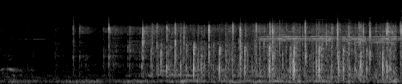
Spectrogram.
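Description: A crowd clapping, starting about a second in and building into steady applause.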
